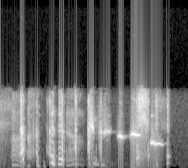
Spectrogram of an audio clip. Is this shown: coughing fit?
no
